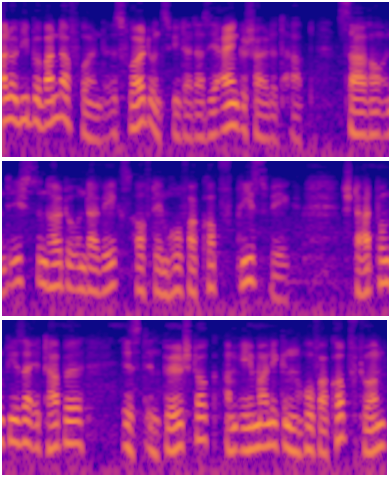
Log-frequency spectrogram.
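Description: With ordinary pitch variation, a man's speech unfolds at a moderate pace. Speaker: hiking vlogger. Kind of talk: casual vlog chat. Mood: cheerful, relaxed. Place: forest. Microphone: phone near.

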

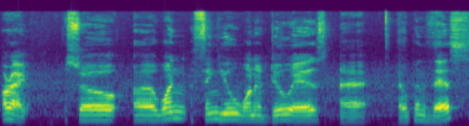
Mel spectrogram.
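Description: A man is speaking with ordinary pitch variation. There is light background noise. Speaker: tech reviewer. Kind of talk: tutorial. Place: home room. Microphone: lapel.

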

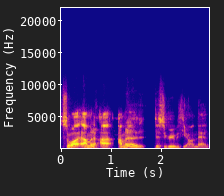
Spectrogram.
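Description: A man with a Chicago accent and a bright, sharp tone against a quiet background. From Chicago, Back of the Yards. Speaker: meeting attendee. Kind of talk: debate. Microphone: video call.

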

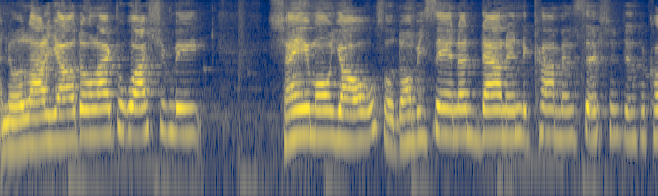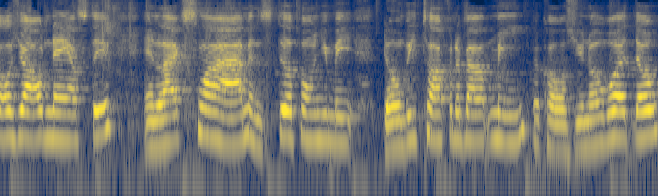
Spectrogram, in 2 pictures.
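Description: A woman at a moderate pace, her intonation fairly even, with faint music in the background. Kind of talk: casual cooking tutorial chat. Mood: playful, sassy. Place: kitchen. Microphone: phone near.

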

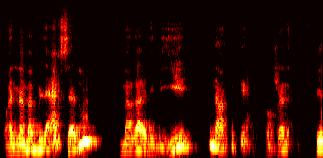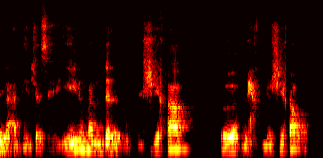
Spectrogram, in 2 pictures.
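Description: At a moderate pace, a man talks with lively intonation and vocal fry. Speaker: journalist commentator. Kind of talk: political commentary. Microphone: webcam.

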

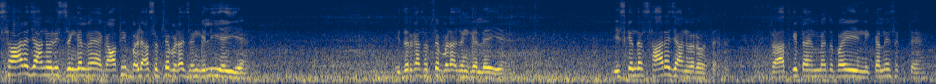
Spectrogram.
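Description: A man's high voice with ordinary pitch variation, at a moderate pace broken by long, frequent pauses, over clear background noise.

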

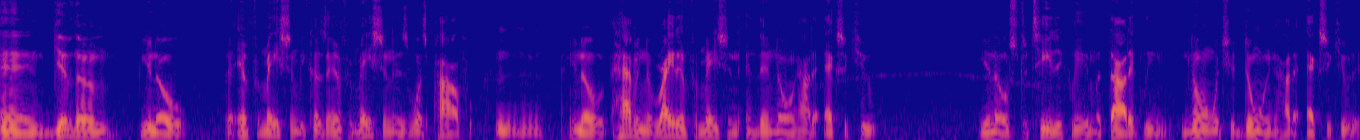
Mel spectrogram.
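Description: Someone with a New York accent speaks at a fairly quick pace with fairly even intonation. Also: man, fairly low pitch for a man. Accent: New York (Bronx). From New York City, the Bronx. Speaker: music executive and artist manager; interview guest. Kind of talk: interview. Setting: studio. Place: studio. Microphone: studio mic.

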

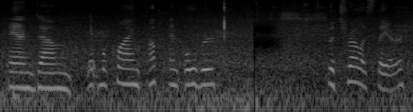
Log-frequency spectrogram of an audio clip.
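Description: At a slow pace, a woman with a fairly high pitch speaks in fairly even intonation over clear background noise.

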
